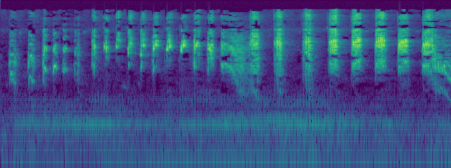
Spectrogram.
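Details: Caged Madura long-tailed shrike in mimicking song: fast run of harsh scratchy notes and bright whistles, roughly two per second, with descending slurred calls near the end over a low hum.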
